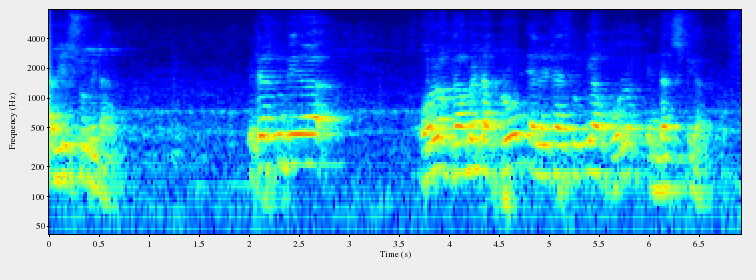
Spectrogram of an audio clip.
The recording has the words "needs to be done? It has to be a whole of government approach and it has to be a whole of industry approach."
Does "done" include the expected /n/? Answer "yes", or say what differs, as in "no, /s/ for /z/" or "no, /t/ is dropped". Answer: no, /n/ is dropped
